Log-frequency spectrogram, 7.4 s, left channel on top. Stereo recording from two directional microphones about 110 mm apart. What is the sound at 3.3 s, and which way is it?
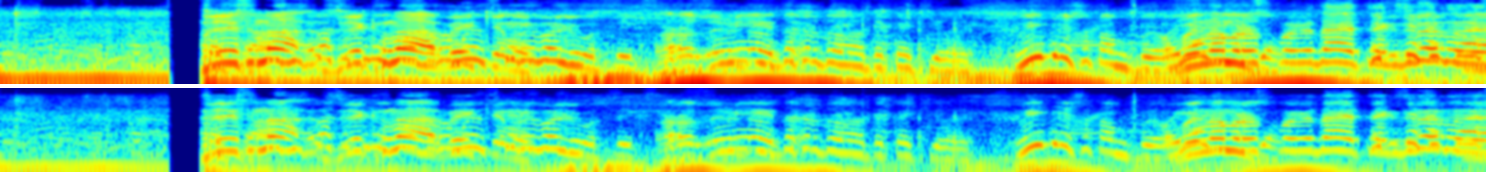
Speech, 20° left (ahead or behind).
